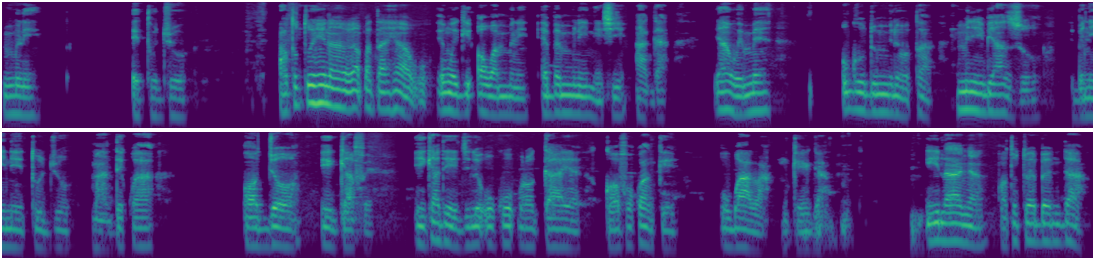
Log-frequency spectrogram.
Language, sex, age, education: Igbo, male, 30-45, tertiary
